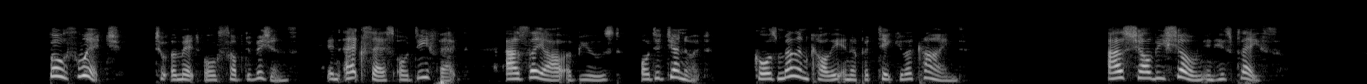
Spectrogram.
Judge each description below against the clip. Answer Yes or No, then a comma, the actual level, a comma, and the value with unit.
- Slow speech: Yes, slow, 125 wpm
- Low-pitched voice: No, high, 240 Hz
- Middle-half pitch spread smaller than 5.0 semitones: No, average, 5.3 semitones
